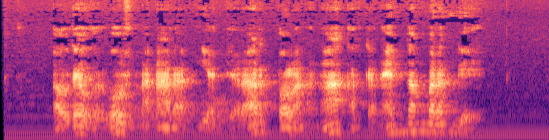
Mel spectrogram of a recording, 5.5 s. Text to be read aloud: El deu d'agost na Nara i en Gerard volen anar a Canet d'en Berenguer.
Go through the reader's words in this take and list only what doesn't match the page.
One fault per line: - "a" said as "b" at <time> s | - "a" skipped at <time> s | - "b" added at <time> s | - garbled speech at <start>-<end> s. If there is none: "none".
none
